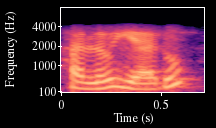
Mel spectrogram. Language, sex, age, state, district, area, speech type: Kannada, female, 18-30, Karnataka, Chamarajanagar, rural, conversation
